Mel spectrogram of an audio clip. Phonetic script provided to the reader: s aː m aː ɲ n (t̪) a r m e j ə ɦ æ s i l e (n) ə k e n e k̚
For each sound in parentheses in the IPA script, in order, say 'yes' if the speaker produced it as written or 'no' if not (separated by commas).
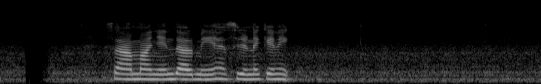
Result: no, yes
